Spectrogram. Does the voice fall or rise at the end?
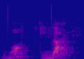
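rise. The voice rises at the end. The speaker calls it wrong. "Not what do you like?"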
